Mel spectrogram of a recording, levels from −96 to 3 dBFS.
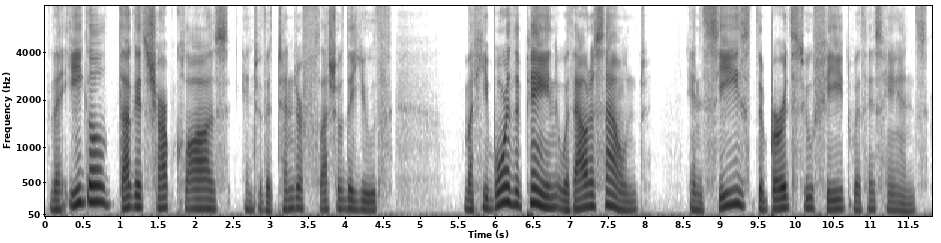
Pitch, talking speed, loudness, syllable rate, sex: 145 Hz, 150 wpm, -20 LUFS, 3.5 syllables/s, male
